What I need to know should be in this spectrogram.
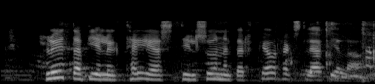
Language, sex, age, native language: Icelandic, male, 11, Icelandic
